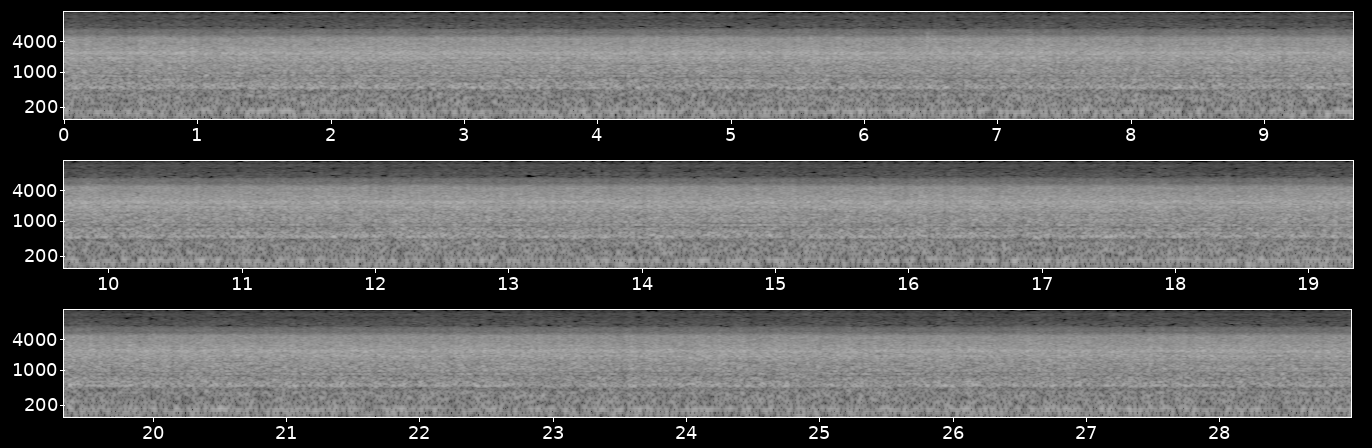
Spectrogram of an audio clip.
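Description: Steady rain falling on a paved yard, an even hiss that does not change.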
